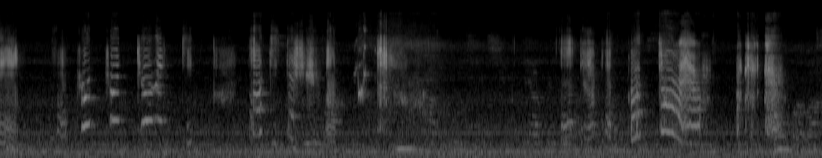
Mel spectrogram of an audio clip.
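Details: Indoor pet budgerigar, absorbed in itself, producing rapid bursts of clicks, ticks and short warbled syllables in an uneven, run-on chatter throughout.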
